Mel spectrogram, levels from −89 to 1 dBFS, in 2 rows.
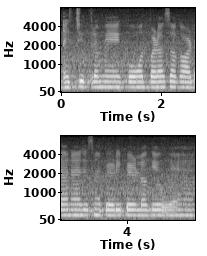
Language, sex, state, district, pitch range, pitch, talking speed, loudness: Hindi, male, Chhattisgarh, Raipur, 185-190 Hz, 190 Hz, 165 wpm, -14 LUFS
